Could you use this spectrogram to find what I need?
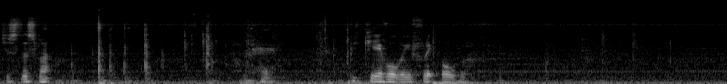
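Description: A metal panel clanks and rattles as it is handled.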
